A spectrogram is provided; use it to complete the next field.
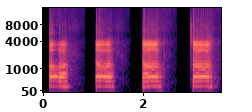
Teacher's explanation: दंतिया ध्वनि होती हैं जिनमें जीभ दांत के पिछले भाग को छूती है। जीभ होती है और दांत के पिछले भाग को छूती है। · थ, थ, थ, स ये सभी में आपका देखिए जीभ जो है दांत के पिछले भाग को छू रही है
